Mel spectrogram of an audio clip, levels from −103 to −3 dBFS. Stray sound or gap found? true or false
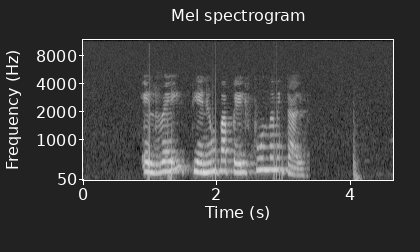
false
